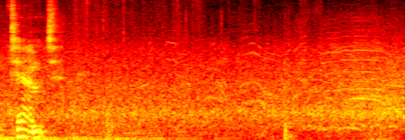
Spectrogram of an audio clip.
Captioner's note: crowd cheering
